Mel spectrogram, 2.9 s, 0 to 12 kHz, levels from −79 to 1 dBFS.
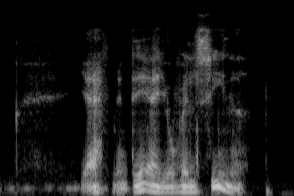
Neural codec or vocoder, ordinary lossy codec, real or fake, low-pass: none; Opus, 24 kbps; real; 7.2 kHz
